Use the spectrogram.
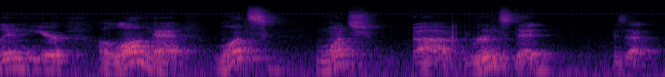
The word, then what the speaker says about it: Rundstedt: Once Rundstedt Is that how you say his name again? Yeah. Once you get Rundstedt in the tank, the armored division coming through, they're cut off.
